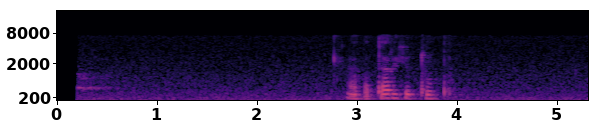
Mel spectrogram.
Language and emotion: Russian, neutral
